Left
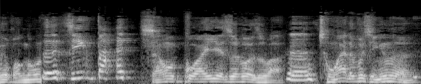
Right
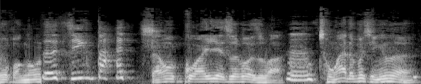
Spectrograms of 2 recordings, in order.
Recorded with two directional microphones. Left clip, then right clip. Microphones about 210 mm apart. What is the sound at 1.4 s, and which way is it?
Speech, 45° right (ahead or behind).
